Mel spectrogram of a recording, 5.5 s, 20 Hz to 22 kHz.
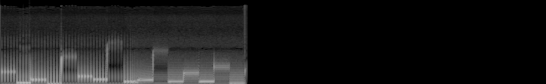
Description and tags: SH-5-264 098bpm
Sample and Hold + VCF and manual filter sweeps
synthesizer, filter, hold, sample, roland, sh-5, vcf, analog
